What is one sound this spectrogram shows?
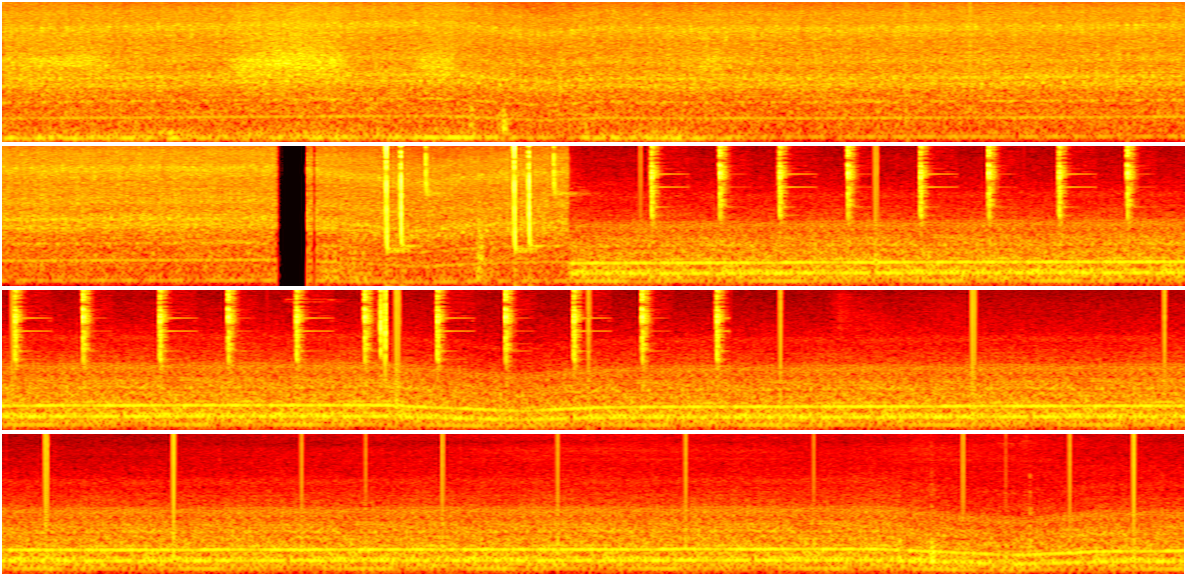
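A bus engine hums steadily, its pitch dipping briefly as it changes gear.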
